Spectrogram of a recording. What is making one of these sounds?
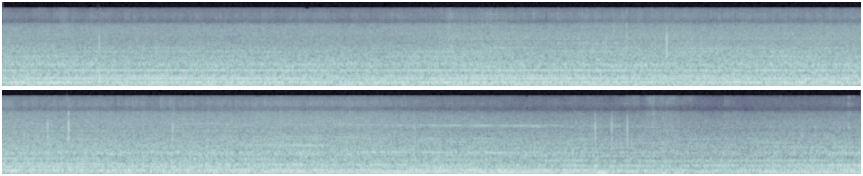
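A vehicle rumbles steadily along at speed, with a low hum and whine.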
